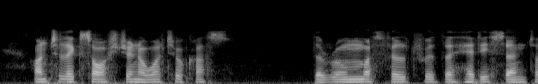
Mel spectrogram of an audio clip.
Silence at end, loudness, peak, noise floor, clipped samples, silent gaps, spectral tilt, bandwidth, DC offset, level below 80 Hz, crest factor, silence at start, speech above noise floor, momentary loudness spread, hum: 0 s; -24 LUFS; -4 dBFS; -58 dBFS; under 0.1%; none; -8.5 dB/octave; 5.4 kHz; under 0.1%; -44 dBFS; 20 dB; 0.35 s; 34 dB; 9 LU; none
